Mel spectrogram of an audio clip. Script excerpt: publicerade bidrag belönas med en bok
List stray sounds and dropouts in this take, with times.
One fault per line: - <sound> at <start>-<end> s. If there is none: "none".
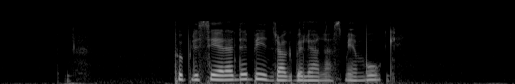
none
